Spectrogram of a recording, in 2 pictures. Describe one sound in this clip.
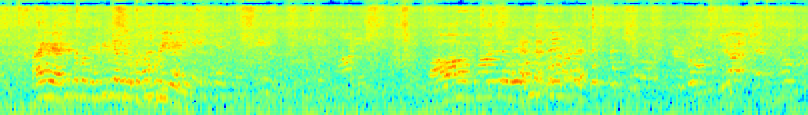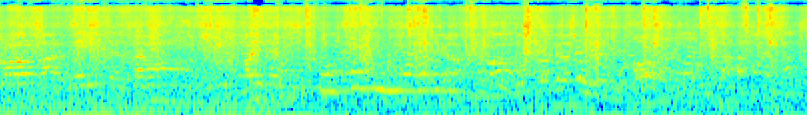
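A young woman talks casually nearby.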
